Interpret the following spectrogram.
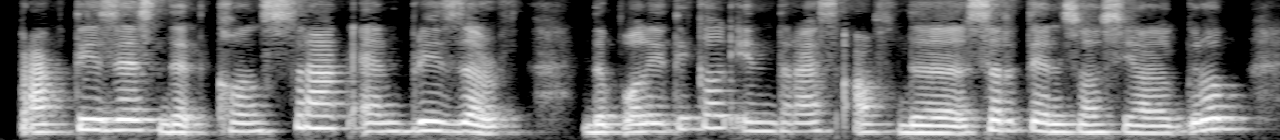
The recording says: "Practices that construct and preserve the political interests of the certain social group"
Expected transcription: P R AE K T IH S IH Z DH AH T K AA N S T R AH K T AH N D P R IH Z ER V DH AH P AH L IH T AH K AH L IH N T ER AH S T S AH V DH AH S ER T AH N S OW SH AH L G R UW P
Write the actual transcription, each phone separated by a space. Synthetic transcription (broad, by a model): P R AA K T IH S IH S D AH T K AA N S T R AH K T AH N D P R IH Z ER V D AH P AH L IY T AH K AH L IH N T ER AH S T AH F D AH S ER T AH N S OW S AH L G R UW P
